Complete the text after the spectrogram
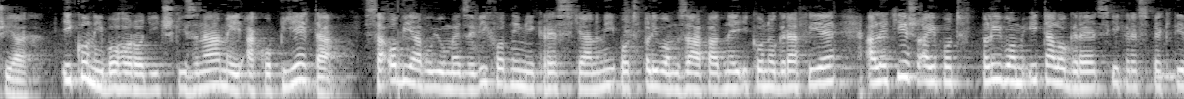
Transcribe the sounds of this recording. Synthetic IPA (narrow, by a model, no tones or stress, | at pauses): ɪa̰x | ikɔnibɔɦɔɾɔɟit͡ʃkiznaːmɛjʔakɔpɪɛt̪a | saʔɔbjaʋujuːmɛd͡ziʋiːxɔd̪nimikɾɛscanmipɔt̪fpliʋɔmzaːpad̪nɛjikɔnɔɡɾafijɛʔalɛcɪɛʒajpɔt̪fpliʋɔmit̪alɔɡɾɛːt͡skiɣɾɛspɛkt̪iː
